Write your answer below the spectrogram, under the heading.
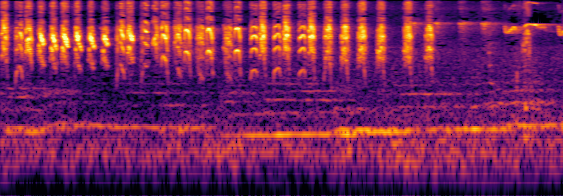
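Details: Sogok ontong, the Javan black-capped babbler, delivering a ngriwik song: a fast train of sharp, high, scratchy notes that slows and fades toward the end, with a faint low droning hum underneath.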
